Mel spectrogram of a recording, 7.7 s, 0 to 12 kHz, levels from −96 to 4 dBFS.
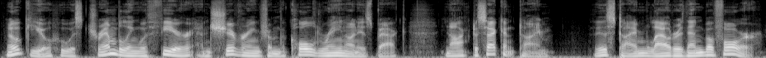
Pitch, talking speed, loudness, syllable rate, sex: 110 Hz, 190 wpm, -17 LUFS, 5.0 syllables/s, male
